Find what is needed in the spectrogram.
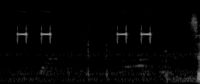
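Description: DigiFlow 8300T digital water flow meter sounding its low-water alarm: two pairs of short high-pitched double beeps about a second apart. It beeps because its 60-gallon countdown has passed zero while water still runs through the meter, a sign that the RV's 65-gallon freshwater tank is getting low.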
